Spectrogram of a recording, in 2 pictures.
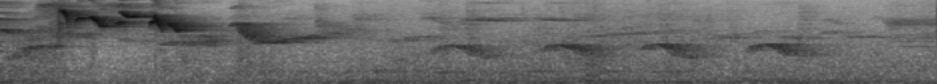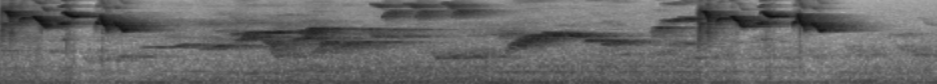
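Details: Leafbird known as cucak kinoi, song used to attract other birds. Bright twittering bursts repeat about every four seconds, separated by a run of four falling, slurred whistles.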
